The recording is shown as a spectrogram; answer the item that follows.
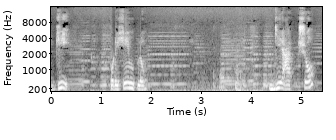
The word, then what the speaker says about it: ghiaccio: Por ejemplo, ghiaccio y portoghesi. Ese es el sonido similar al español, pero miren que se escribe con G, H.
